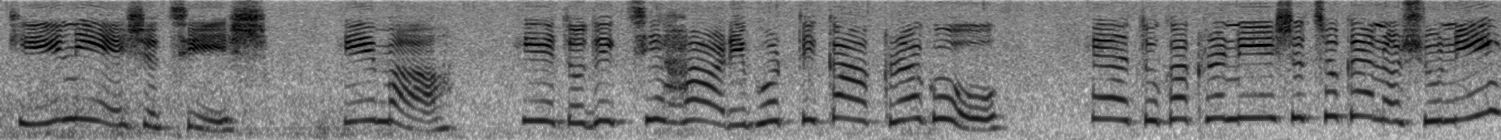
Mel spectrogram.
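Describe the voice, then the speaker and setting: A practical village wife and mother in a folktale cartoon. Her voice is very high and exclaiming, with faint rain and hiss behind it. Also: normal speed, poor audio. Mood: scolding. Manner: sharp-tongued, exclaiming, nagging. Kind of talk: Bengali fairy-tale cartoon dubbing.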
